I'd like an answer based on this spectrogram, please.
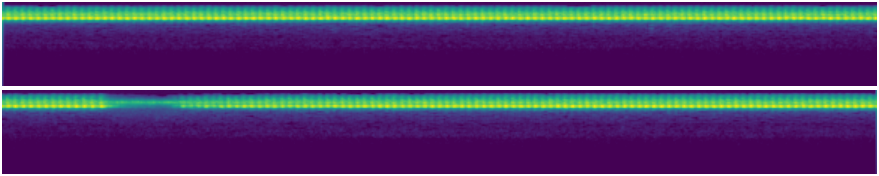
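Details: Steady high-frequency grasshopper chirring, pulsed regularly about four times a second, with a short pause around seven seconds; otherwise unbroken and free of music.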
